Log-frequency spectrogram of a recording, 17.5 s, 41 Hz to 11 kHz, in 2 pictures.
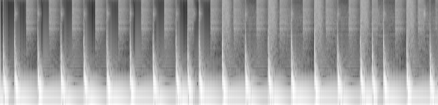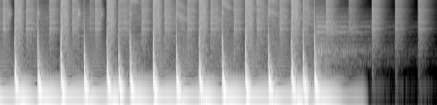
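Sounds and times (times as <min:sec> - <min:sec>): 
synthesizer drum patch demo: 0:00.1 - 0:17.3.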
